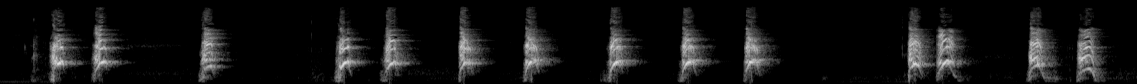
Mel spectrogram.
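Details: Zoe, a mini dachshund puppy, playing wildly: sharp high-pitched barks in quick pairs and singles, about fourteen across the stretch, each short and bright, with brief silent gaps between.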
